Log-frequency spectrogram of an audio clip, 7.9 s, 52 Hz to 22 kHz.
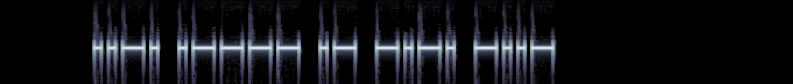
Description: Morse code, heard as a keyed tone, about 17 wpm, 700 Hz. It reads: F1ACX
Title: DXCC-100 Call Signs - 5 Characters - Repeated 3x - 17wpm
